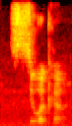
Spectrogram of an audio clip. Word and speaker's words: Suicune: So, just a clarification point, I listened to a clip from the anime, and the pronunciations are Raikou, Entei, and Suicune.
